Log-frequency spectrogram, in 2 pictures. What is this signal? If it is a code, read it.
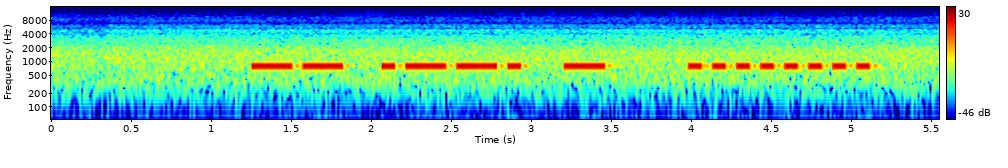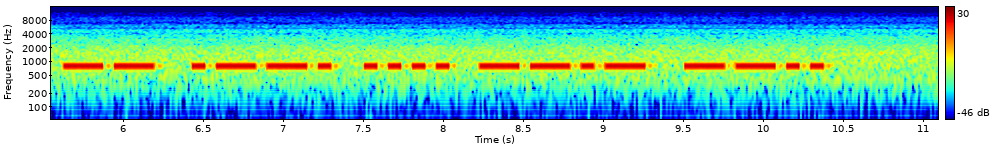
Morse code, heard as a keyed tone, hand-sent with a paddle, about 16 wpm, 800 Hz. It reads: MPT <HH> MPHQZ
